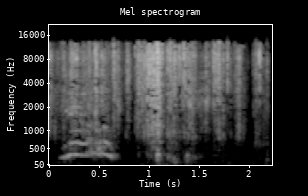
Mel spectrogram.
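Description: Plastic trading-card pack wrapper crinkling as it is torn open by gloved hands, a dense run of crackles. A short vocal sound overlaps it in the first second.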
